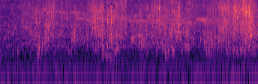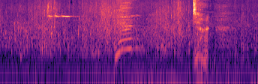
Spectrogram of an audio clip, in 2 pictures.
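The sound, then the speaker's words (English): Steady rushing and trickling creek water fills the scene, with occasional splashes as someone crosses the creek, and a few brief bird-like chirps rise above the flow. “Okay, it's time to cross the creek, and hopefully not fall in.”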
